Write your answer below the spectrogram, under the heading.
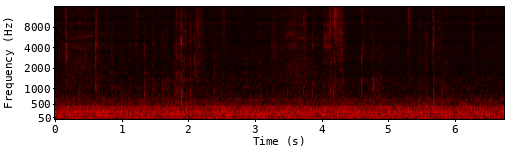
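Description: Faint handling of a small paperboard box: scattered light clicks and rustles as its flaps are opened and it is turned in the hands, over a steady low room hum.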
